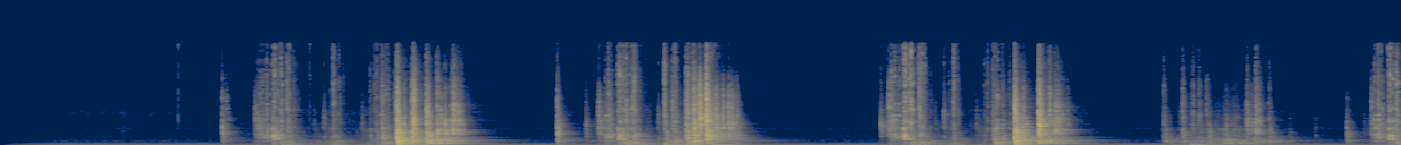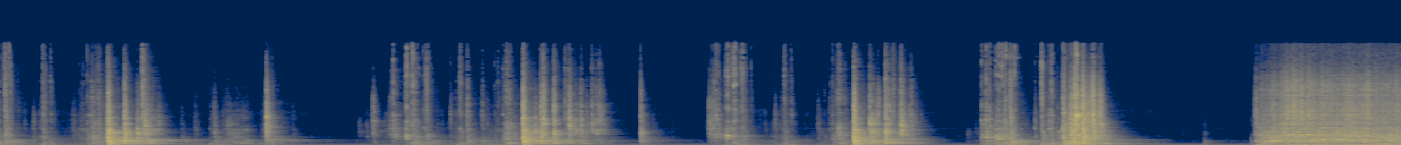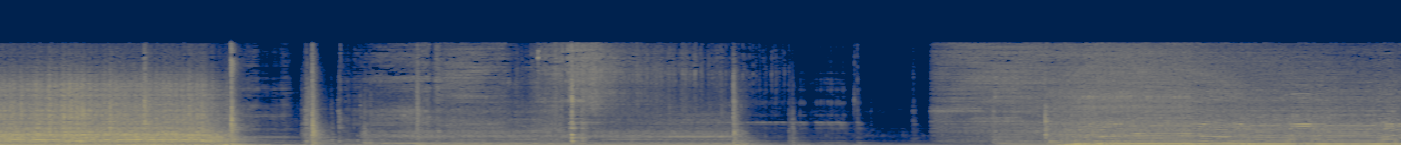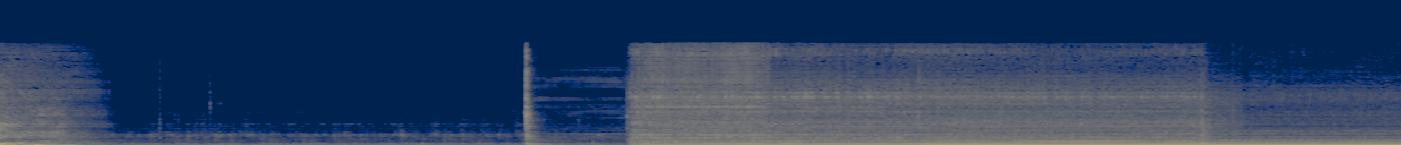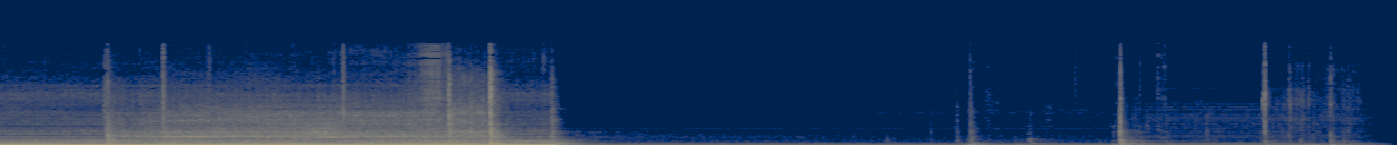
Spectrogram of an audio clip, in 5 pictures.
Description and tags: Coffee Vending Machine
bar, cafe, coffee-machine, espresso, machine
